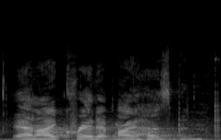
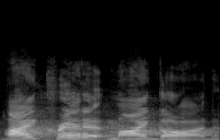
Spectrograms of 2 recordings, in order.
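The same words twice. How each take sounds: First: Said in the usual way. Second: I credit my God, slow and louder; emphatic slow credit. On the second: Real, not acted. Speaker thanks God before the audience, slow and emphatic. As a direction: lean on it, slow and strong.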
